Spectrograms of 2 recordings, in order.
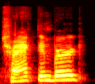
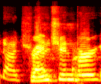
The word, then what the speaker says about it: Trachtenberg: right try is that trachtenberg definitely trenchenburg it looks it has a ch how would you pronounce it track yeah it's t-r-a-c-h-t-e-n-b-u-r-g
